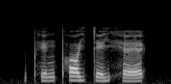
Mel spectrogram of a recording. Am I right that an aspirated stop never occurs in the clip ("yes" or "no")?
no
